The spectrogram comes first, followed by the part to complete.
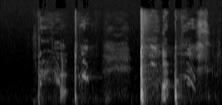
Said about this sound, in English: excuse me, I swallowed the wrong way.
